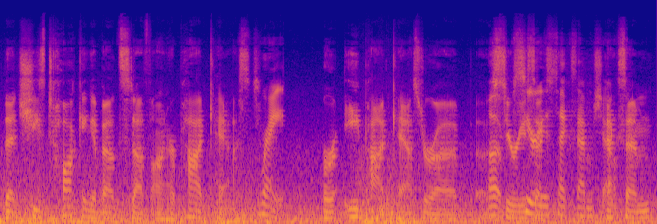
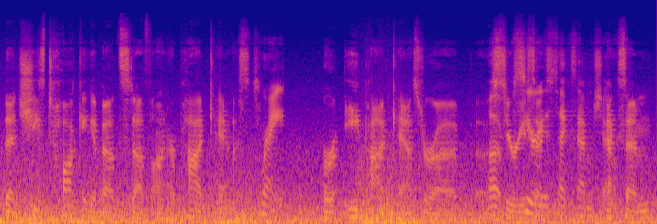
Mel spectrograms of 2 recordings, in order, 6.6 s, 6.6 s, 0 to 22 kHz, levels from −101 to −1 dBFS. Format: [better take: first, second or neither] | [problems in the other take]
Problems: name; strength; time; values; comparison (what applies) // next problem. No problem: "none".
first | wind noise on the microphone; heavy; 7 dB below the speech; occasional gusts in the first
